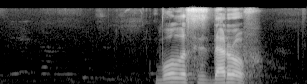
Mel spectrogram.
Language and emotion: Russian, neutral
